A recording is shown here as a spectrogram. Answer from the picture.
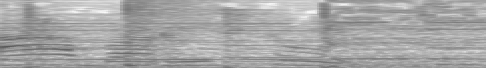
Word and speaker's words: บริสุทธิ์: ประกอบ สลัก นะ คะ คำ ว่า บริสุทธิ์ อ่าน ว่า บริสุทธิ์ หมาย ถึง แท้ ไม่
